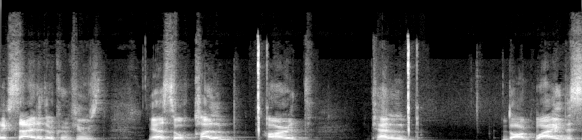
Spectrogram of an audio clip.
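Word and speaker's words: قلب: Yeah, so qalb, heart, kalb, dog. Why this is a little bit confusing? Because qalb in dialect can be pronounced alb or galb, and in certain places,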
